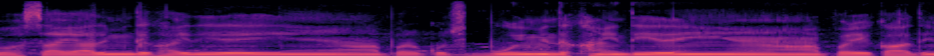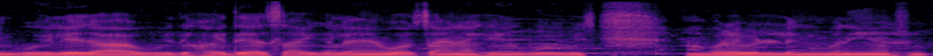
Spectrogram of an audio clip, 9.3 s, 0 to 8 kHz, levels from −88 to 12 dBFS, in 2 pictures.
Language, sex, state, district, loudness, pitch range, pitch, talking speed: Hindi, male, Chhattisgarh, Kabirdham, -29 LUFS, 155-160 Hz, 160 Hz, 250 wpm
